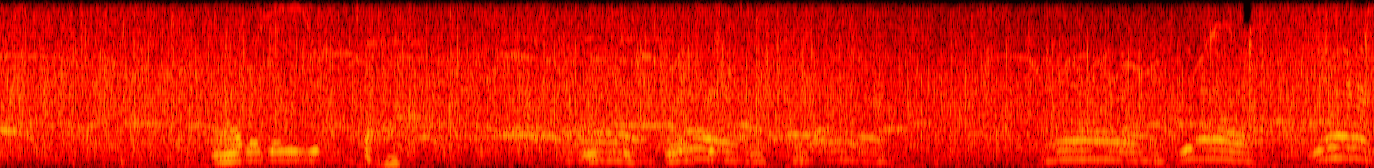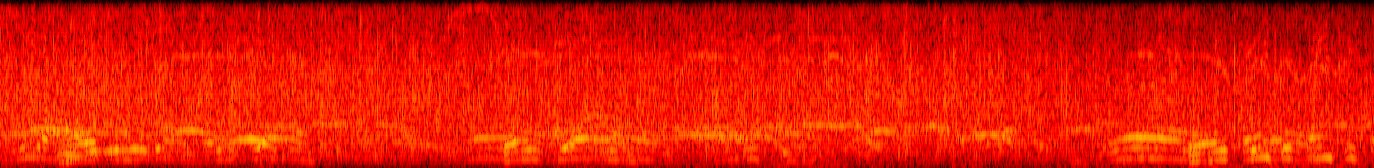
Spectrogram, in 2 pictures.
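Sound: audience applause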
